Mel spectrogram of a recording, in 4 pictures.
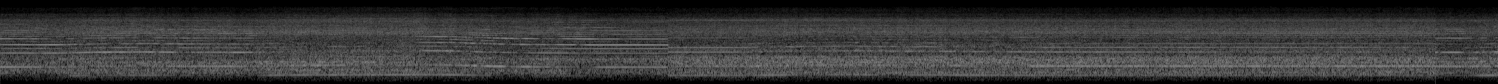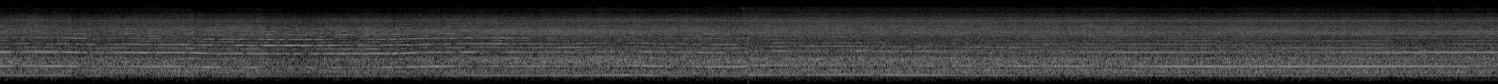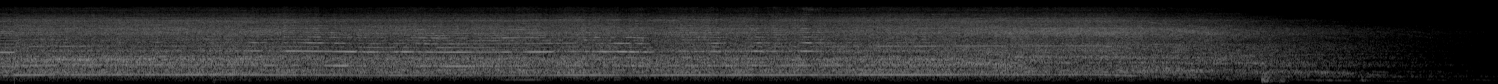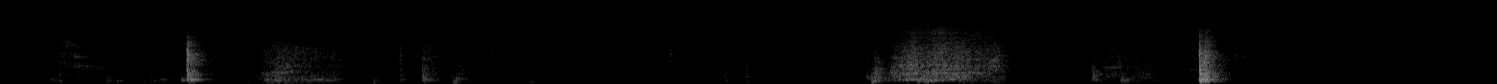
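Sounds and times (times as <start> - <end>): router cutting wood: 0.0 - 45.2.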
